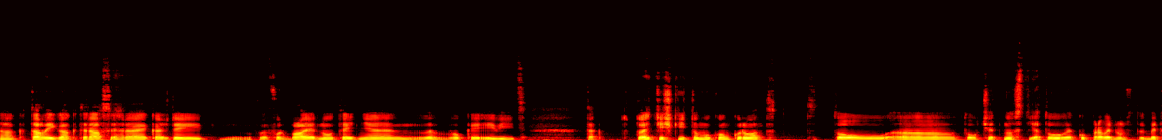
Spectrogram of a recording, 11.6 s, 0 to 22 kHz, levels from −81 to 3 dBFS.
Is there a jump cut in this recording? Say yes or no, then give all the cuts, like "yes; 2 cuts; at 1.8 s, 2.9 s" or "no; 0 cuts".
no; 0 cuts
